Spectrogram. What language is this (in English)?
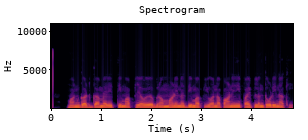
Gujarati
